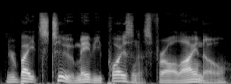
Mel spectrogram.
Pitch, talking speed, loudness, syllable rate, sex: 105 Hz, 260 wpm, -17 LUFS, 5.7 syllables/s, male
